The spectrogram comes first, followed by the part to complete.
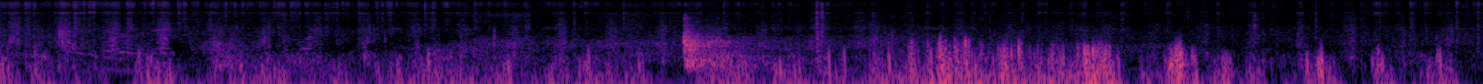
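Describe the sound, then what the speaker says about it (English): A horse trotting with rhythmic hoof clip-clops, heard up close under wind buffeting the microphone, with a person talking over the footfalls. "a pretty comfy horse to sit the trot on"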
